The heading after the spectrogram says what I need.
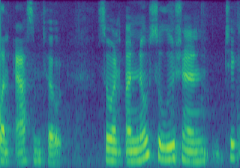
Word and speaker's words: asymptote: okay repeat after me ass M tote like a tote you're carrying right so asymptote it's the M that gets everybody okay let's try again uh 120.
